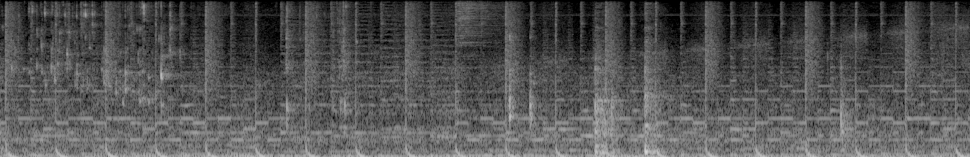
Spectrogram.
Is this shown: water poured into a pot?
yes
